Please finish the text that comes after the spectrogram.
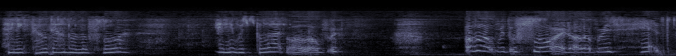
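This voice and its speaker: Distraught confused wife, high voice, tearful, repetitive rambling, old radio drama, muffled recording. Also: female voice, fairly even intonation, measured pace, creaky, long pauses, darkish tone. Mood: frantic, bewildered. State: crying. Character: distraught, confused wife confessing she killed her husband. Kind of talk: 1970s radio drama acting.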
